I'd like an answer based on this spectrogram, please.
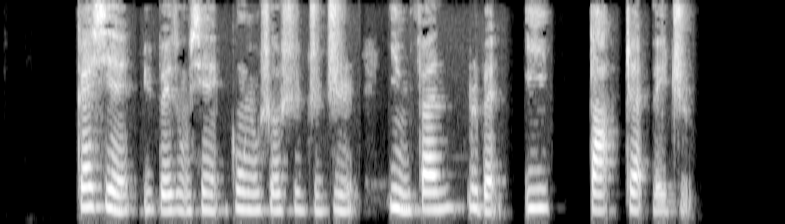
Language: Chinese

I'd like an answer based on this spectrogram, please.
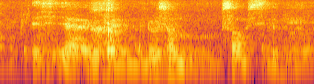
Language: English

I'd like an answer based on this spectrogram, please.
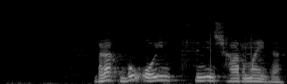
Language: Kazakh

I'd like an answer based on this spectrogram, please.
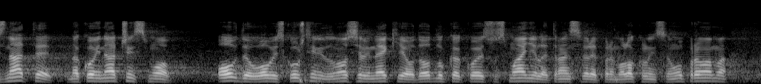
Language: Serbian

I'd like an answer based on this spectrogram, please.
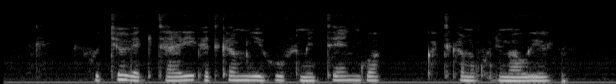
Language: Swahili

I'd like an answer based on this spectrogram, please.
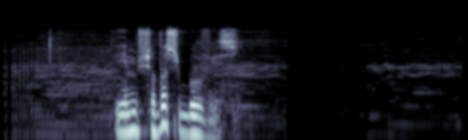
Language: Kabyle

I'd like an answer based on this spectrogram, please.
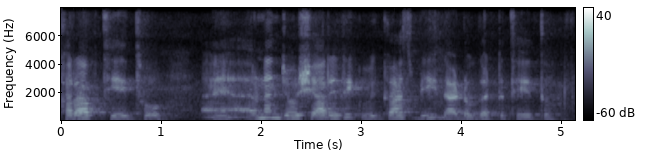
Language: Sindhi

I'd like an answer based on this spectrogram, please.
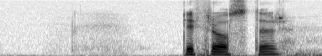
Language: Swedish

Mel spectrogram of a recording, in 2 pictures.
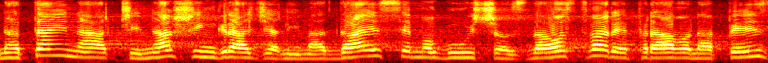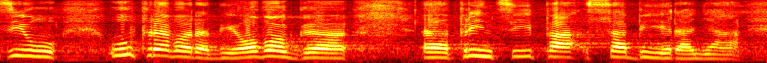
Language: Serbian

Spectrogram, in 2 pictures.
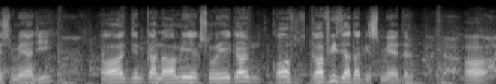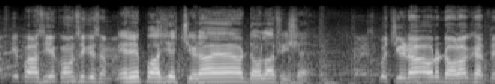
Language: Hindi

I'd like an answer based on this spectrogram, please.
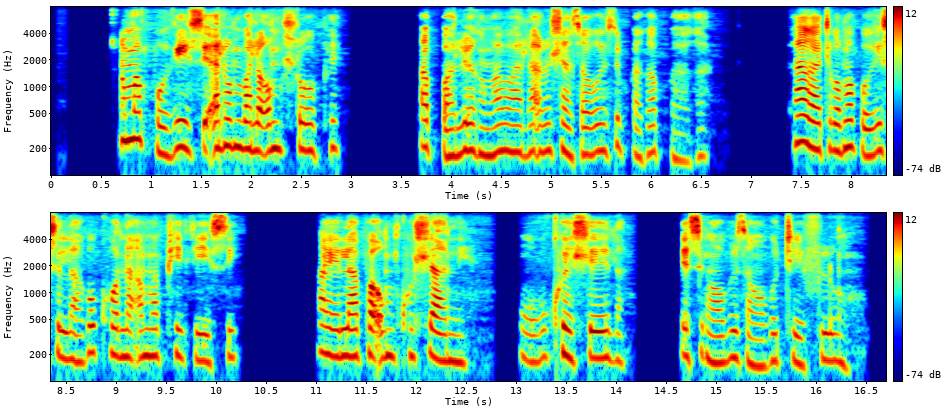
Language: North Ndebele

